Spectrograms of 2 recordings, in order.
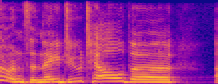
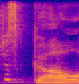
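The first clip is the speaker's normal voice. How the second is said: weary, exasperated, eye-rolling, dismissive brush-off; 7 semitones lower, 4 dB quieter than usual. Retelling a character's reply to a request for a kiss: imitating an eye-rolling tone. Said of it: "you can hear the eye roll in her voice".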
